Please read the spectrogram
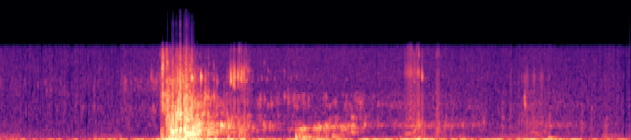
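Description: Pool water splashing and gurgling as a camera is plunged under the surface: a loud splash about two seconds in, then muffled underwater burbling with a few smaller splashes.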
